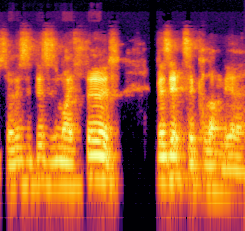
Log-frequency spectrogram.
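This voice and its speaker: In a Geordie accent, a man talks at a fairly quick pace with fairly even intonation. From northern England, Newcastle (Geordie). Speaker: professor. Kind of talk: lecture. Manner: fast.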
